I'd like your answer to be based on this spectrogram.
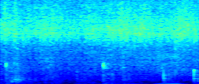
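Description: Thinly sliced onion fries in a little oil for a baked pasta dish, a steady sizzle with occasional stirring scrapes close by, with no speech.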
